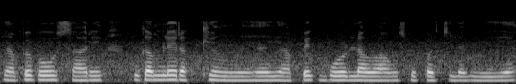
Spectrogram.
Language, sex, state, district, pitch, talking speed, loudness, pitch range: Hindi, female, Haryana, Jhajjar, 195 Hz, 210 wpm, -18 LUFS, 185-205 Hz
